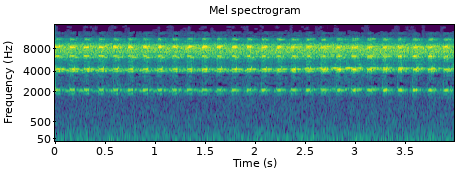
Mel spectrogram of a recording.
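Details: Evening cicada calling in summer before dawn: a ringing, metallic tone with bright overtones, pulsing rapidly and evenly about three times a second, sustained without a break through the whole stretch.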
